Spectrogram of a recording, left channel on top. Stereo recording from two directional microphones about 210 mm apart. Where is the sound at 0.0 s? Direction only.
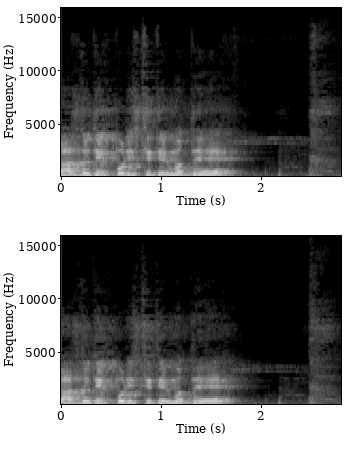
45° left (ahead or behind).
